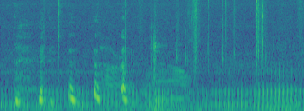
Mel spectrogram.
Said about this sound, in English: kitty Desi is here. She's rubbing all over the mic.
